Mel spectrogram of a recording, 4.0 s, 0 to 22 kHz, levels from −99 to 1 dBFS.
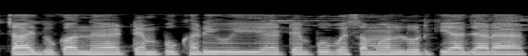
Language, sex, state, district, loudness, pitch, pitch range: Hindi, male, Bihar, Saharsa, -22 LUFS, 150 Hz, 150-155 Hz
